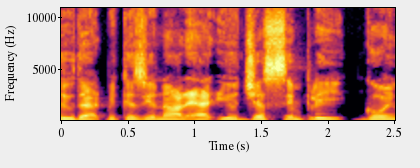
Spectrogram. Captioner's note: uh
